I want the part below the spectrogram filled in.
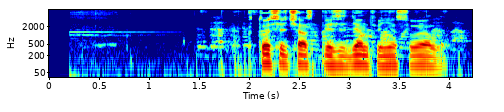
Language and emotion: Russian, neutral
